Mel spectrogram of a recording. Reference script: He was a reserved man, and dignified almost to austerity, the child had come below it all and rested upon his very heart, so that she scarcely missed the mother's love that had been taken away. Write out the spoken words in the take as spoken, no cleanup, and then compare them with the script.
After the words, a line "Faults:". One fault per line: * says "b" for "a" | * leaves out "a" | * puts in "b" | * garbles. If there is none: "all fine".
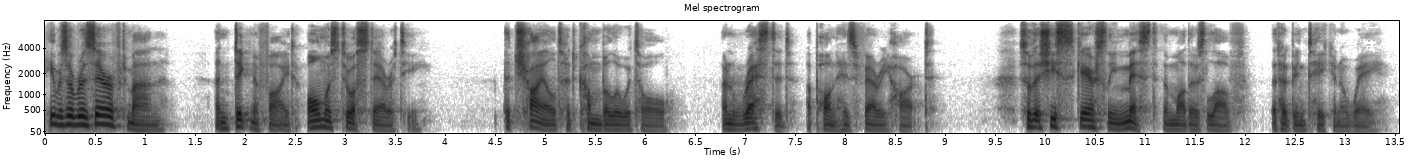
He was a reserved man, and dignified almost to austerity, the child had come below it all and rested upon his very heart, so that she scarcely missed the mother's love that had been taken away.
Faults:
all fine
